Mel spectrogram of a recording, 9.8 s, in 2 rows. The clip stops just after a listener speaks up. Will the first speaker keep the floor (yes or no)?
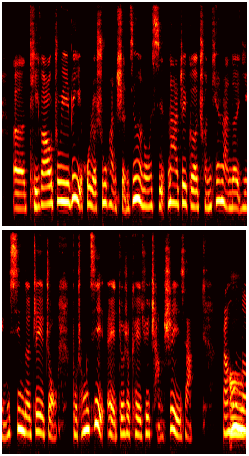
no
